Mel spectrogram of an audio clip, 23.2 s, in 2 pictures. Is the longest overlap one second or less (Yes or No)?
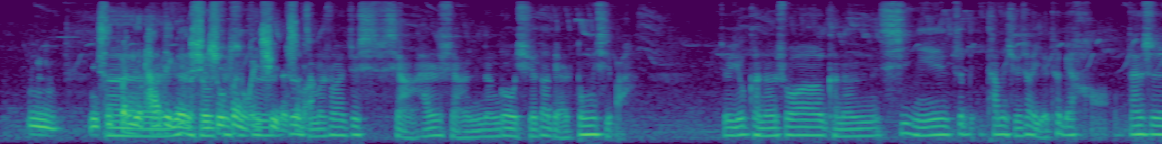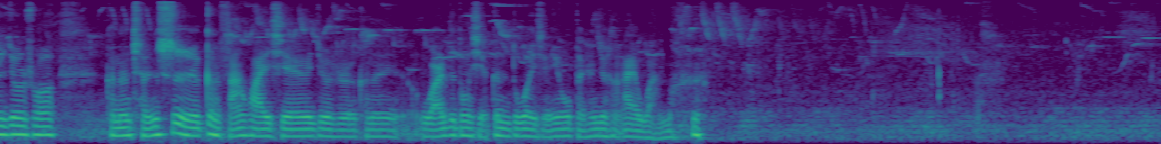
No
